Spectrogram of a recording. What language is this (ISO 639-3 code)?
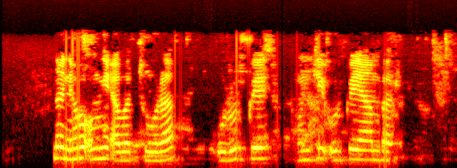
kin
